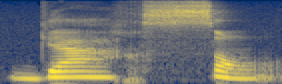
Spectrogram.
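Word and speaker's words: garçon: and here you have Garson and there's a little cedilla under the sea which means it's a soft C pronounced like an S Gar so so you'll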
